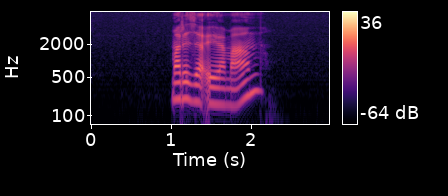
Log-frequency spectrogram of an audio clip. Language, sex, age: Swedish, female, 35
